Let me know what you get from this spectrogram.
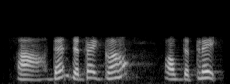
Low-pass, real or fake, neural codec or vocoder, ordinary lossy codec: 3.6 kHz; fake; codec, 16 kHz, 2 kbps, FunCodec, trained on Chinese and English, 25 frames a second; none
